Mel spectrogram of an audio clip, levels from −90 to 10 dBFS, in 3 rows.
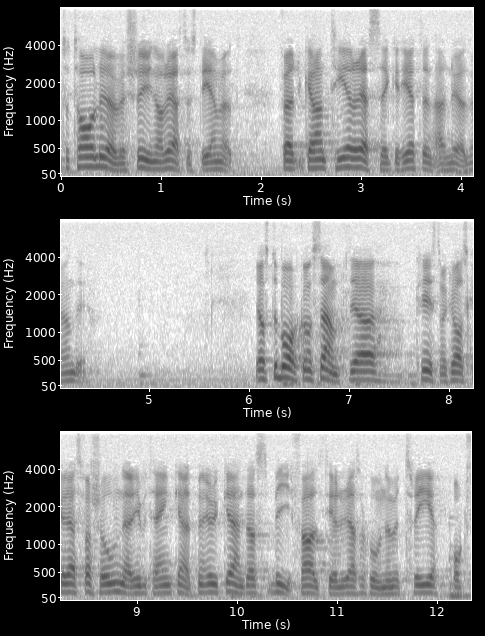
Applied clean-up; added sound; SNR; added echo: none; none; none; none.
